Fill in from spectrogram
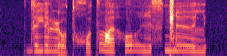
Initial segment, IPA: d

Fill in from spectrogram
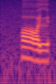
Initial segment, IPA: ɔ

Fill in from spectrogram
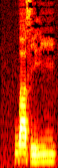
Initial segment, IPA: w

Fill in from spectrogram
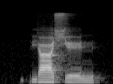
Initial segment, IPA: p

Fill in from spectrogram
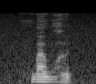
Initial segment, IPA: h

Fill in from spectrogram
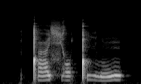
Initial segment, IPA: ǃ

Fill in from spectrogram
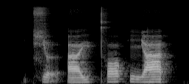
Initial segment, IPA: t͡ɕ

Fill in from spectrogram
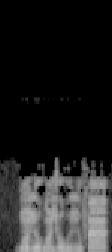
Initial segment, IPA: ɡ͡b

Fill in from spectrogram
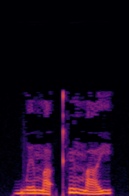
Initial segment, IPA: b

